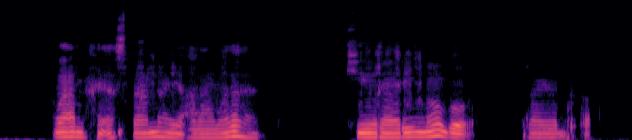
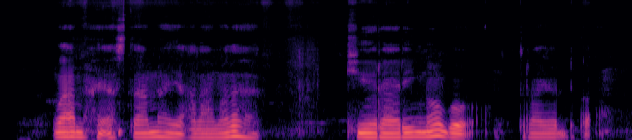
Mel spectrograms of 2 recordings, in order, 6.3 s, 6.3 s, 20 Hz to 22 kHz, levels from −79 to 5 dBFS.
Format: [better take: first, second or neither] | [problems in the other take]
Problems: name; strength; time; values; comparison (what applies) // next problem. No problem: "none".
second | noise reduction (neural mask model Resemble Enhance denoiser)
